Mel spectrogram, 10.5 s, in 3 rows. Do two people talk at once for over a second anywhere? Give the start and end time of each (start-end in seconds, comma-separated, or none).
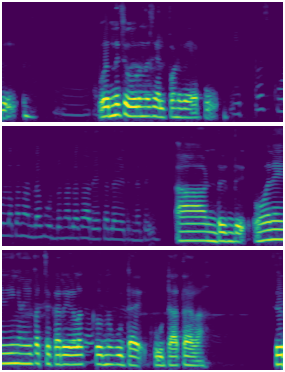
7.1-8.8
